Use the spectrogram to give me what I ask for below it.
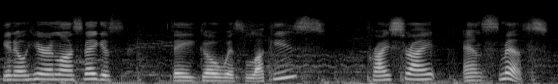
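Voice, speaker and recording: Female radio host, medium pitch, lively promotional banter, faint music underneath. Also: slow pace. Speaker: radio cooking show host.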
